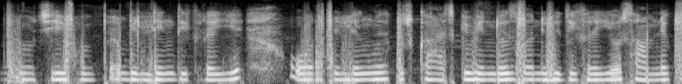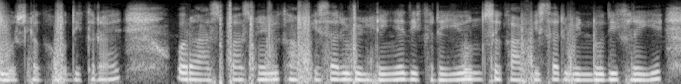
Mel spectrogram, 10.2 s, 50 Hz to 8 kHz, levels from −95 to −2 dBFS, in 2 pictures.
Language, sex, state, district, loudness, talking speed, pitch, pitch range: Hindi, male, Bihar, Begusarai, -15 LUFS, 245 wpm, 220 Hz, 215-225 Hz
